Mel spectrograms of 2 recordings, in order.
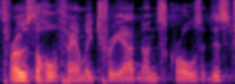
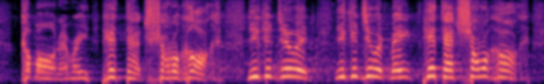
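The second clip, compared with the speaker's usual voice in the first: put-on shrill, very loud, high-pitched English accent cheering; 13 semitones higher, 8 dB louder than usual. Retelling a man cheering at a badminton match, the speaker yells encouragement in an English accent. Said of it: "she just hears this English accent say".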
